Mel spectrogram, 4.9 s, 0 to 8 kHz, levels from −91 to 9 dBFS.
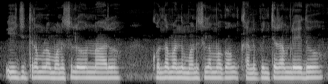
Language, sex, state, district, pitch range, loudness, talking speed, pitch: Telugu, male, Telangana, Mahabubabad, 150-155 Hz, -15 LUFS, 120 wpm, 150 Hz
